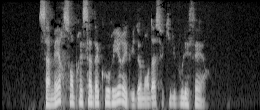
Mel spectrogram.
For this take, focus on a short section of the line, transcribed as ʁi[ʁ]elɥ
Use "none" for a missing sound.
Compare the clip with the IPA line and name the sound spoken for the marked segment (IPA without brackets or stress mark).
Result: ʁ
